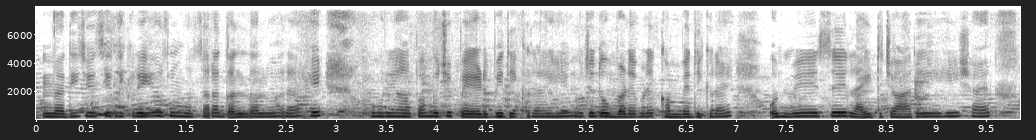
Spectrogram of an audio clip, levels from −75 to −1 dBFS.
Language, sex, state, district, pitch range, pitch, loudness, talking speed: Hindi, female, Bihar, Madhepura, 210-235 Hz, 225 Hz, -15 LUFS, 215 wpm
